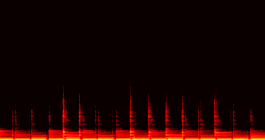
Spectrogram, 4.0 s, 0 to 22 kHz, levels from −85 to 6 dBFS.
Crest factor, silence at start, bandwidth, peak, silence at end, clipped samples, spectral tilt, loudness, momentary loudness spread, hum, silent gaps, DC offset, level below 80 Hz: 10 dB; 0 s; 4 kHz; -12 dBFS; 0 s; under 0.1%; -11 dB/octave; -24 LUFS; 2 LU; none; none; under 0.1%; -34 dBFS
